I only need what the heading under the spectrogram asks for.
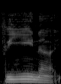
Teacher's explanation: یا ساکن سے پہلے زیر ہو تو اسے یا مدہ کہا جاتا ہے، اور اس کی لمبائی بھی 1 الف کے برابر یا 1 سیکنڈ آپ نے اپنی آسانی کے لیے سمجھ سکتے ہیں کھینچنا ہوتا ہے یا لمبا کرنا ہوتا ہے۔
